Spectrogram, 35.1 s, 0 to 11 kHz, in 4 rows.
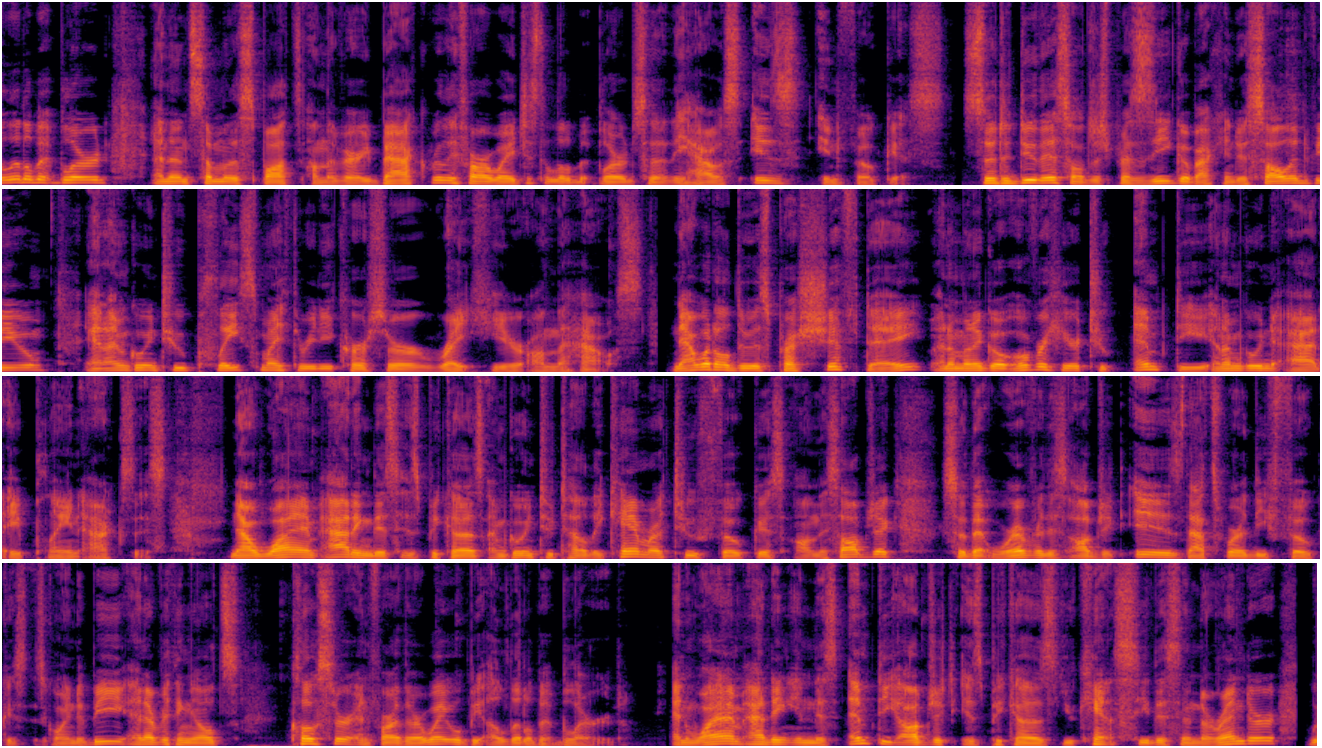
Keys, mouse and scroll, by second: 7.5 z, 8.0 z, 8.4-8.8 scroll up 2, 11.5 click, 12.1-12.5 middle drag, 12.5-12.9 scroll up 2, 12.9-18.4 middle drag, 18.9-19.3 shift+middle drag, 19.3 scroll up 2, 23.1 s, 23.7 g, 26.0 scroll up 1, 26.1 middle click, 27.1 scroll down 1, 27.6 scroll down 3, 27.9-29.2 middle drag, 29.2-30.7 scroll up 1, 30.7-31.3 shift+middle drag, 31.3 g, 32.0 middle click, 32.2 scroll up 2, 32.7 g, 33.7-34.9 middle drag, 34.9 g, 35.0-35.1 middle drag.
